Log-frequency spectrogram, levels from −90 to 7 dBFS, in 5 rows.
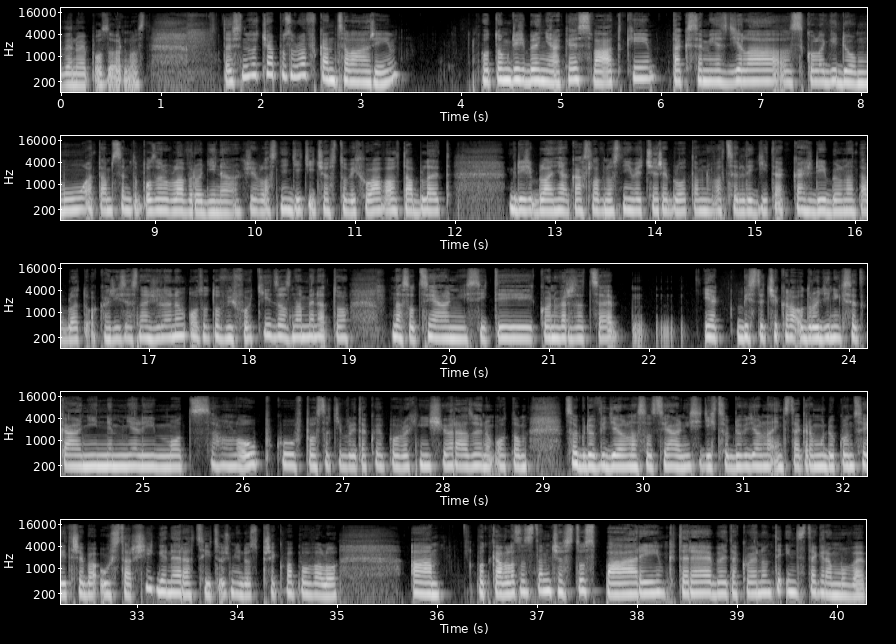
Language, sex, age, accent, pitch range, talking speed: Czech, female, 20-39, native, 185-205 Hz, 170 wpm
